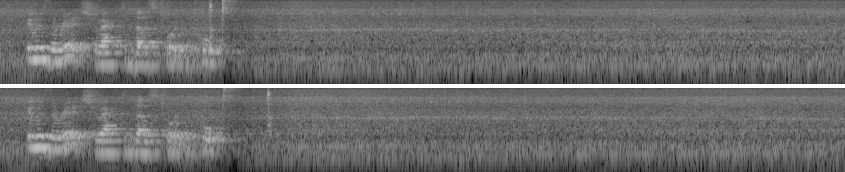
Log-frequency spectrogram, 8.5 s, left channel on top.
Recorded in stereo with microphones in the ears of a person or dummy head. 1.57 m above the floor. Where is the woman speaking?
30° left (ahead or behind), 3.5 m.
